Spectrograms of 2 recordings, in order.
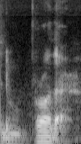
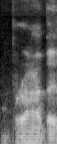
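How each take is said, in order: First: It is said with a Nigerian English accent. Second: It is said with a standard English accent.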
